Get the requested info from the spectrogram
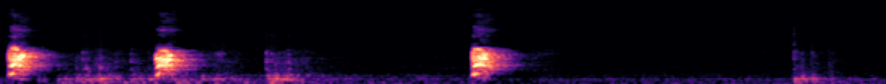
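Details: Single dog giving sharp barks, two close together then a pause, another loud bark, and a faint last one, with softer huffs and a low indoor hum between.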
